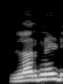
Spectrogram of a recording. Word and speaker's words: learned: इस वर्ड का जो प्रोनाउंसिएशन है वो होता है लर्नेड। एक आपने वर्ब के रूप में भी पढ़ा होगा, एक होता है लर्न first form, second form होती है लर्नड, ठीक है, और थर्ड फॉर्म भी होती है लर्नड। और ये क्या है लर्नेड। दोनों की प्रोनाउंसिएशन में फर्क है।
